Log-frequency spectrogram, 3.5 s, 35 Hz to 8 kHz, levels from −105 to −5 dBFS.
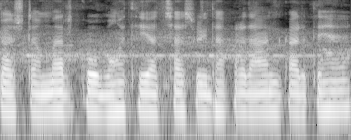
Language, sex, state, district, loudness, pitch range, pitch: Hindi, male, Chhattisgarh, Jashpur, -14 LUFS, 105-115 Hz, 110 Hz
